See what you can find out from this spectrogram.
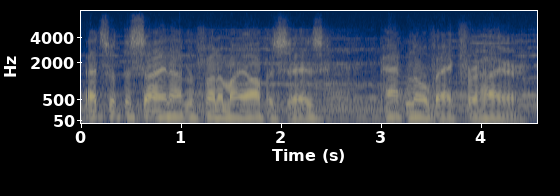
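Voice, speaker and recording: An American man playing a cynical, wisecracking hardboiled waterfront detective in an old radio drama, with a deadpan, sardonic delivery. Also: low voice, normal speed, loud music behind the voice, lightly acted. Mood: wry, world-weary. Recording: muffled old radio broadcast recording.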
